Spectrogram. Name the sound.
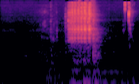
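keyboard being moved on a desk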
